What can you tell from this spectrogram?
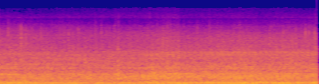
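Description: Small bus driving along a road, heard from inside the cabin: a steady low engine drone with road noise.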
